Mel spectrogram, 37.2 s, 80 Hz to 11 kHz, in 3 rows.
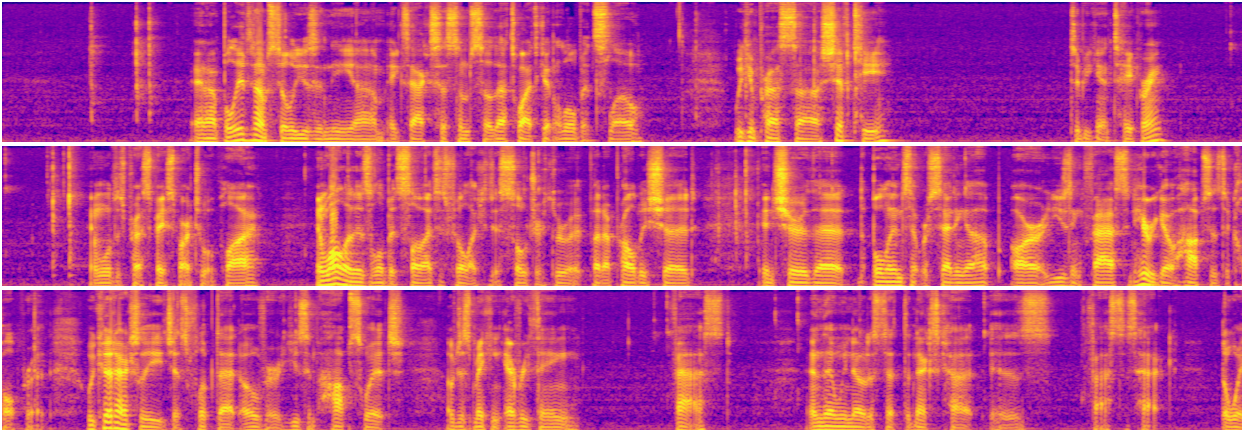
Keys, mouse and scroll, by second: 8.5 t, 12.3 click, 15.2 scroll down 1, 15.5 middle click, 15.9 scroll down 3, 16.4 shift+middle click, 17.7 shift+click, 20.6 click, 22.0 click, 26.5 click, 27.7 click, 31.4 click, 32.5-33.4 scroll up 2, 32.6 middle click, 33.4 click, 35.7 right click, 36.3 click.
